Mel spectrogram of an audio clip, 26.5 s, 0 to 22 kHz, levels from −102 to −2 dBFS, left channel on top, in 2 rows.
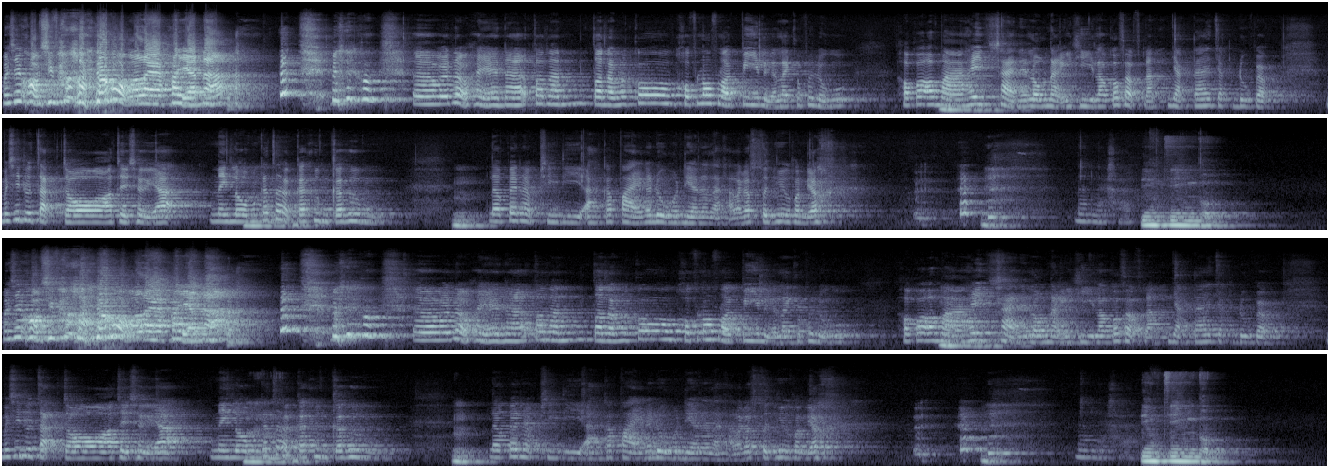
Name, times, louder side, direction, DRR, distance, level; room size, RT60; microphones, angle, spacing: voice 1, 0.0-2.2 2.8-8.4 9.0-12.6 13.2-15.0 15.3-17.1 18.1-21.7 22.8-23.4 24.0-24.6, left 4 dB, 45° left, 6 dB, 0.5 m, -30 dB
voice 2, 9.4-10.0 15.7-16.3 17.8-18.0 22.4-22.5 22.8-23.3 24.6-25.3, right 1 dB, 30° right, 4 dB, 0.6 m, -35 dB
6.9 x 3.3 x 4.7 m, 1.2 s
head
